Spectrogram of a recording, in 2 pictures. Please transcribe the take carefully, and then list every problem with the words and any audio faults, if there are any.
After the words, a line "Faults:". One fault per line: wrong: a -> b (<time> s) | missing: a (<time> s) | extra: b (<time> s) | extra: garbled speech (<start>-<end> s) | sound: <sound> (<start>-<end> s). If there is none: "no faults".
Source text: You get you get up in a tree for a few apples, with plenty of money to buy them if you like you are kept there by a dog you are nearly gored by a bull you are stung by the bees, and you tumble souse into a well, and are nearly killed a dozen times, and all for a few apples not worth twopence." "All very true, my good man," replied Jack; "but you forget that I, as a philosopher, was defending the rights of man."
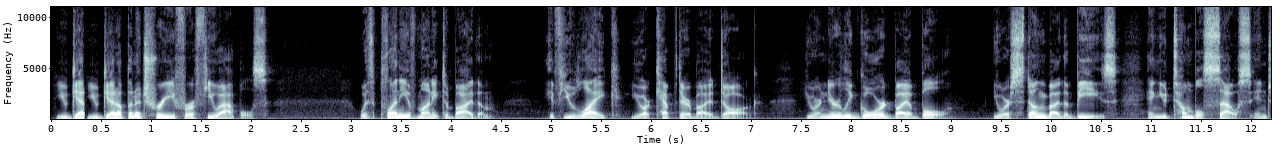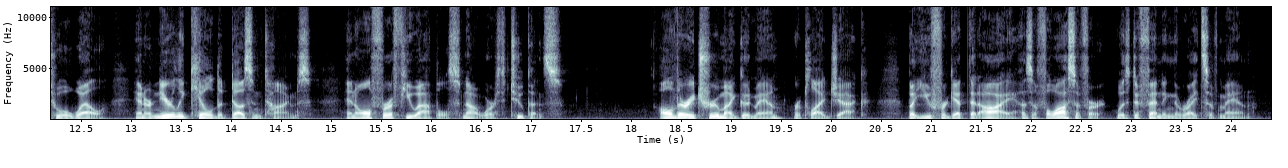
You get you get up in a tree for a few apples, with plenty of money to buy them if you like you are kept there by a dog you are nearly gored by a bull you are stung by the bees, and you tumble souse into a well, and are nearly killed a dozen times, and all for a few apples not worth twopence." "All very true, my good man," replied Jack; "but you forget that I, as a philosopher, was defending the rights of man."
Faults:
no faults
